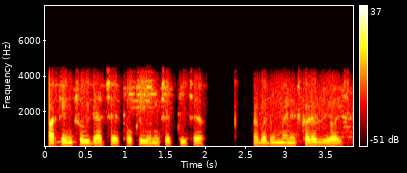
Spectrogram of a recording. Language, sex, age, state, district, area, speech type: Gujarati, male, 30-45, Gujarat, Narmada, rural, conversation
